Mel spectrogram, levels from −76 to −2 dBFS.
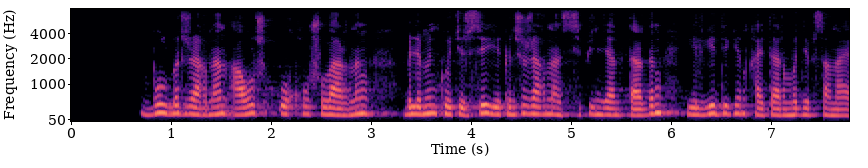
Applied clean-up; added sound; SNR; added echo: none; none; none; none.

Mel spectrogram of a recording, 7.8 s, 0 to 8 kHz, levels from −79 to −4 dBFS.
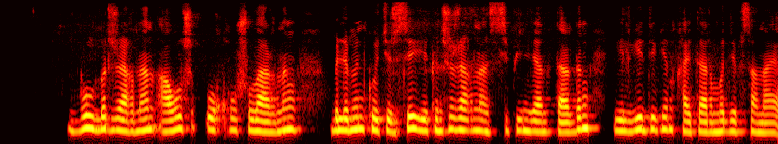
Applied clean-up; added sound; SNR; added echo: neural mask model Resemble Enhance denoiser.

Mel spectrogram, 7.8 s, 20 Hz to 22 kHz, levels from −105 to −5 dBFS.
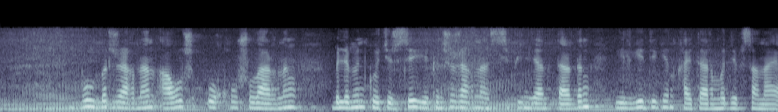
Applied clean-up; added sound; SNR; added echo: none; Traffic noise, roadway noise; 11 dB; none.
